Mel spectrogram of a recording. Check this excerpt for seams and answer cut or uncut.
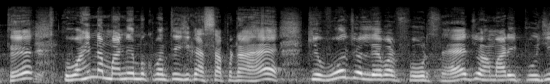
uncut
